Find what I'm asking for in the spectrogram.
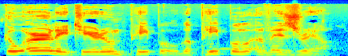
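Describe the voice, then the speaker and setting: Jesus sending out his disciples, speaking with solemn, measured authority in a radio play. His voice sits fairly high, with a bright, forceful edge and lively shifts in pitch. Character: Jesus, solemn, commanding male teacher. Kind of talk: radio drama acting.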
